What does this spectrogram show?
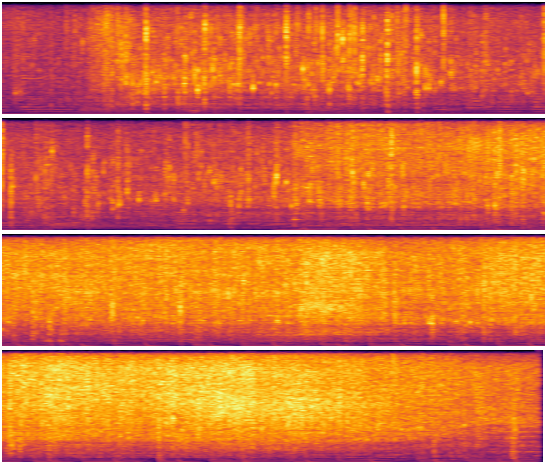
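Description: Beef burger patties sizzling in oil in frying pans, a steady hiss that grows louder about six seconds in.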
